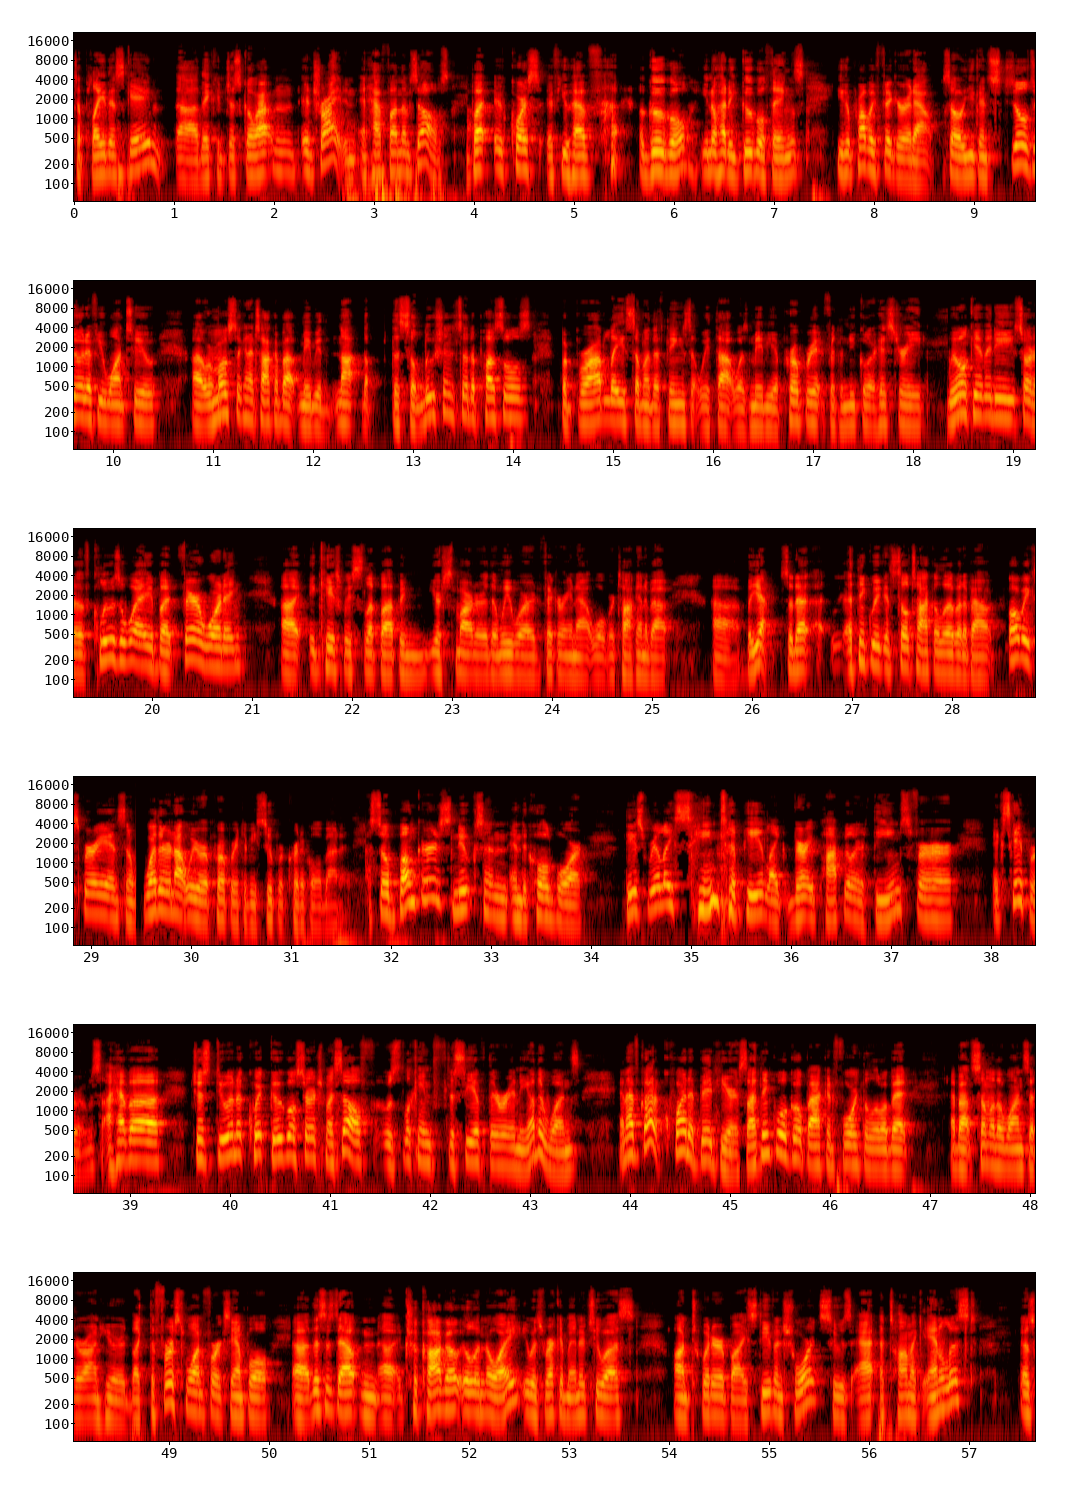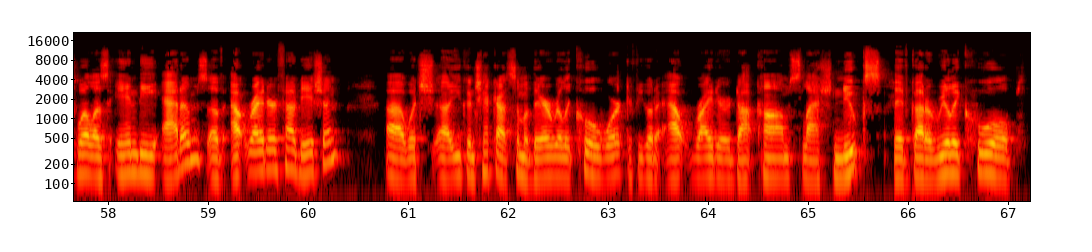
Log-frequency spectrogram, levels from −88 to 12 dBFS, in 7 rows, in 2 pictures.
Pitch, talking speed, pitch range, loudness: 140 Hz, 240 wpm, 125-165 Hz, -31 LUFS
